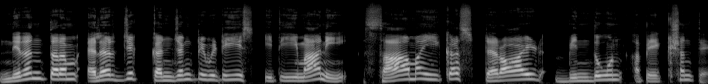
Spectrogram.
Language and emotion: Sanskrit, neutral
